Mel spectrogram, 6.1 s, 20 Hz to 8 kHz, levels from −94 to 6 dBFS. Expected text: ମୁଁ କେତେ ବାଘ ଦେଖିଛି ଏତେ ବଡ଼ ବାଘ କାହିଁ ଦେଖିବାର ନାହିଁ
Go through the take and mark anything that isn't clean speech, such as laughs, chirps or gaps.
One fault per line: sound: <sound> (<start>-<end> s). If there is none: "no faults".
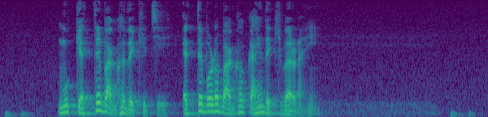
no faults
